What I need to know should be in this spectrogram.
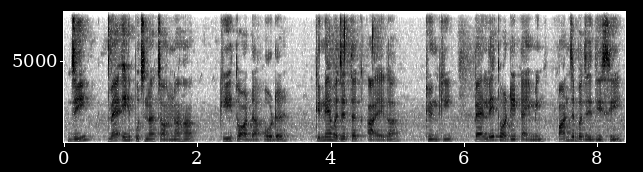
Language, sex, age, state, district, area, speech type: Punjabi, male, 18-30, Punjab, Pathankot, rural, spontaneous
